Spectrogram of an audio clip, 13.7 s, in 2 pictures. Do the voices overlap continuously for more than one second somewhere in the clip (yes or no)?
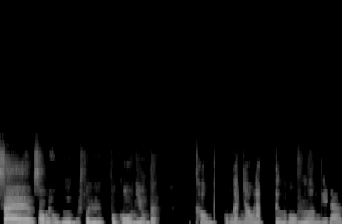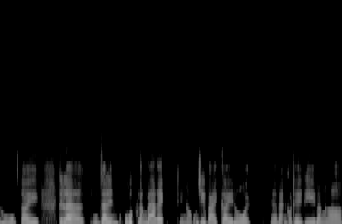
no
